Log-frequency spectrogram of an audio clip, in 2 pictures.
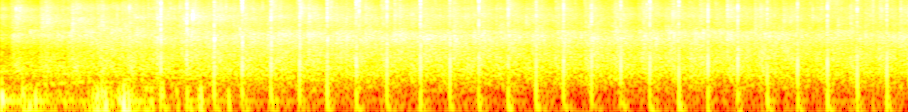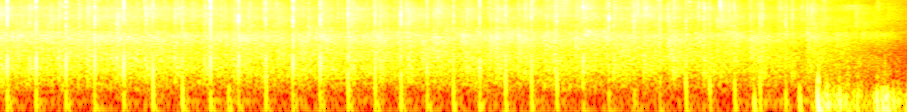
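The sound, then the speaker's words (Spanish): An audience applauds for the Lord after a prayer, steadily for about eighteen seconds, a dense, even roar of many hands clapping with a few sharper claps standing out, no voices heard over it. “Damos un aplauso, hermanos, al Señor.”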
